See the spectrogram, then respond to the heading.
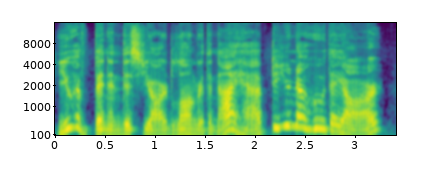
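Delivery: ordinary delivery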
